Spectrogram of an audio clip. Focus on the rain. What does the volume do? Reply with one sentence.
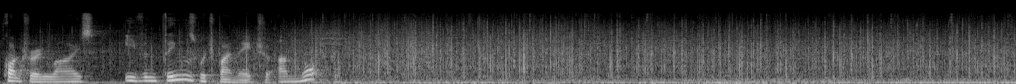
The loudness of the rain goes up.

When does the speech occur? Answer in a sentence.
The speech can be heard from 0.0 to 3.5 s.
